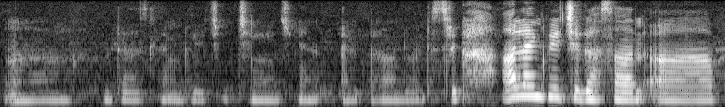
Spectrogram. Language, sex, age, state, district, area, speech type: Kashmiri, female, 30-45, Jammu and Kashmir, Ganderbal, rural, spontaneous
